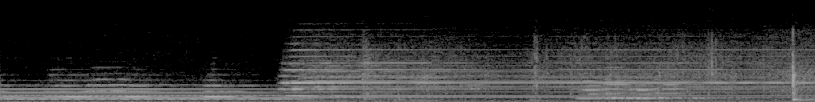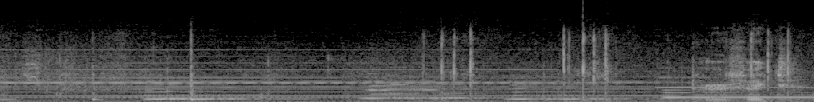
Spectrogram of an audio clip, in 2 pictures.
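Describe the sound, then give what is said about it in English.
The tumblers of a safe's lock click into place: a series of sharp, irregular clicks, some in quick clusters, heard over a steady humming tonal drone. “I'll listen for the tumblers.”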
